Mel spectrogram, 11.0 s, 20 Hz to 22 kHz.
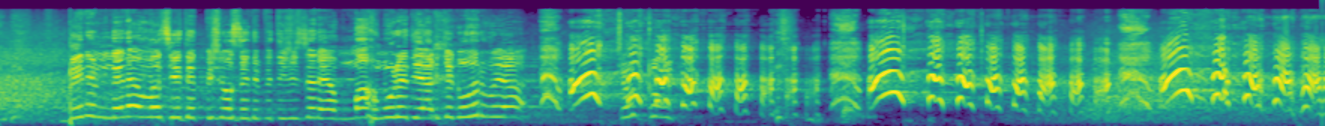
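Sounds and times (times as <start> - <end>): woman laughing hard: 4.6 - 11.0.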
